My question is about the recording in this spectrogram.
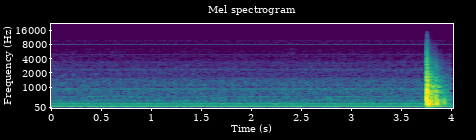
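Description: Steady low electrical mains hum. Near the end comes one sharp knock as the plastic oil bottle is set down by the frying pan.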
